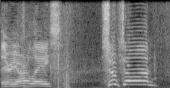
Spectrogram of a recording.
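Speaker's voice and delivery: high-pitched, rising shouted yell. Scattering food in the trough and calling out to the ladies, yelling. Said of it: "Sorry, didn't mean to yell".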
